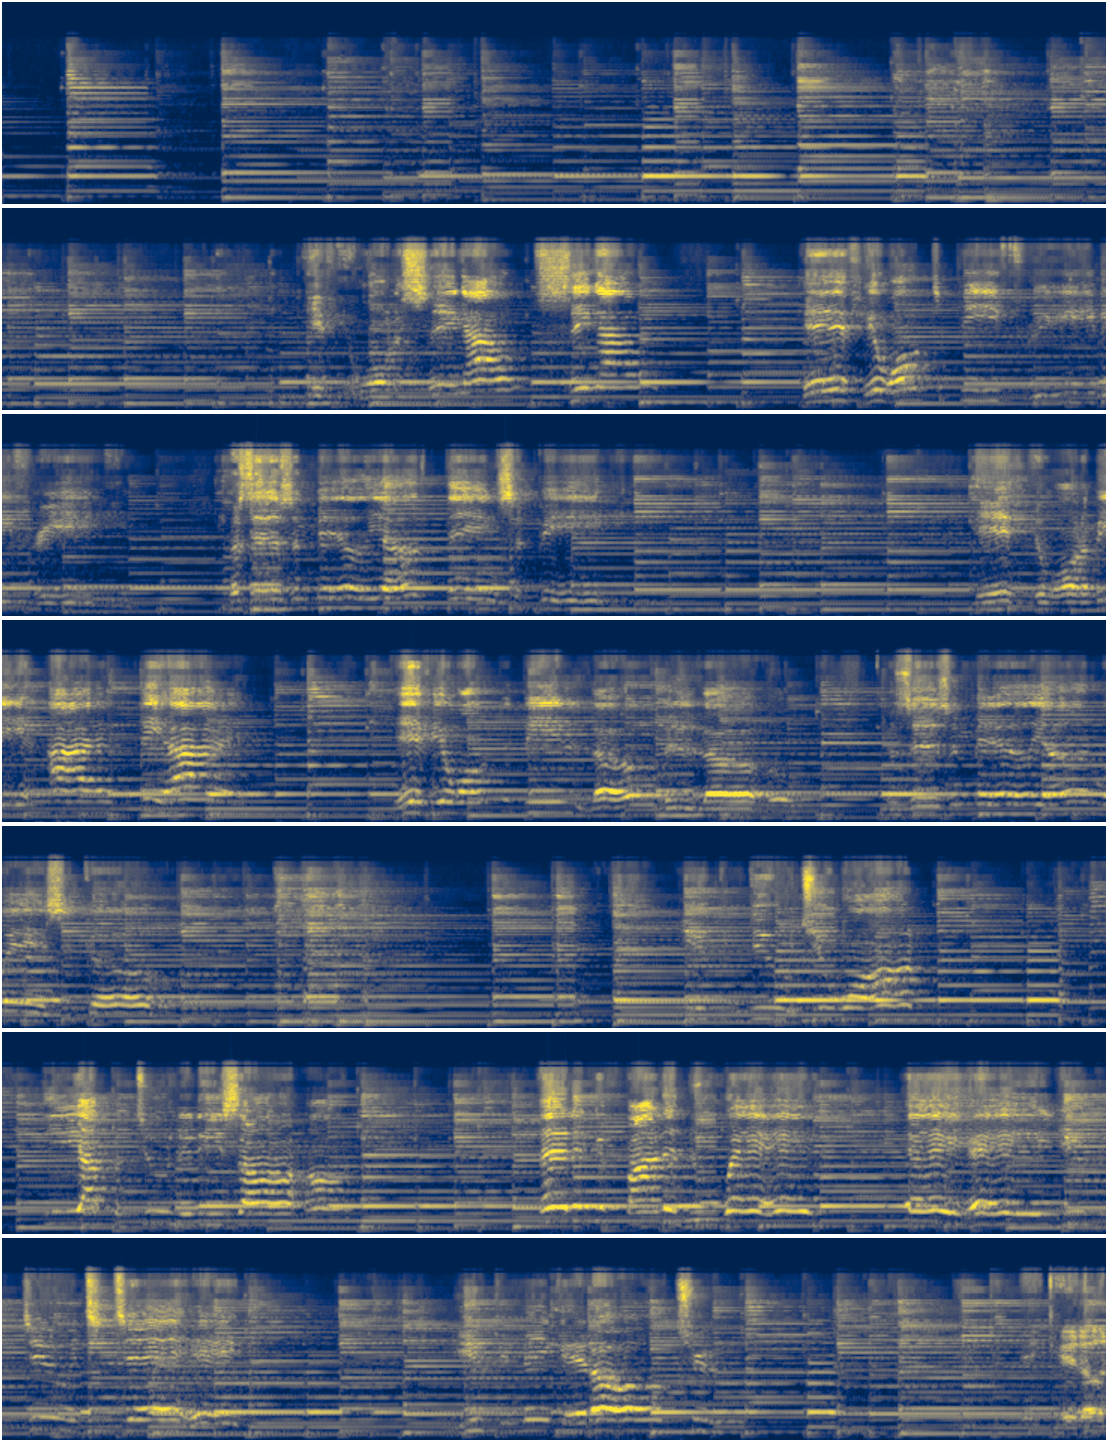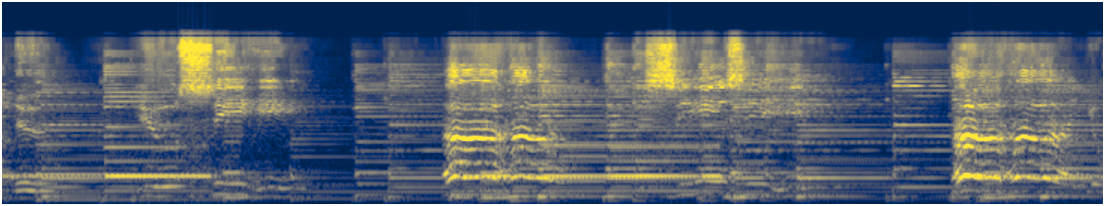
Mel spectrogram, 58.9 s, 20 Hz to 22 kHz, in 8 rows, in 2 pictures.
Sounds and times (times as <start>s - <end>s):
Music: 0.0s - 58.8s.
